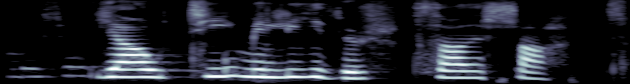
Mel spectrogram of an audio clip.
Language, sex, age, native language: Icelandic, female, 12, Icelandic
